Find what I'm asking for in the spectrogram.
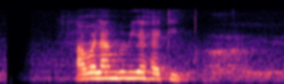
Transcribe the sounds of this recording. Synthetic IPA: aʋəlaŋɡuʋijəɦɛki

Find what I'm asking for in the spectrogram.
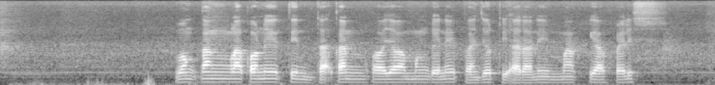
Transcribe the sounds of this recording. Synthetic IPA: wɔŋkaŋlakɔnit̪ind̪a̰ʔkankɔjɔməŋkeneb̥ä̤ɲd͡ʒʊrd̪̥i̤ʔa̰ɾanimakiafelɪs

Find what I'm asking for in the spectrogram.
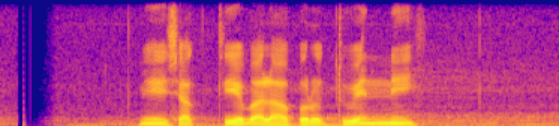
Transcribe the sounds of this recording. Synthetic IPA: meːɕak̚t̪ijəbalaːpəɾut̪ːuʋenːi

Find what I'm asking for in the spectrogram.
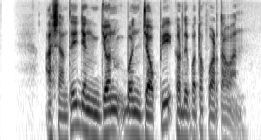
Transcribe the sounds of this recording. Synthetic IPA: ʔaʃant̪id͡ʒɨŋd͡ʒɔnbɔnd͡ʒɔpikɨrdipɔt̪ɔkwart̪awa̰n

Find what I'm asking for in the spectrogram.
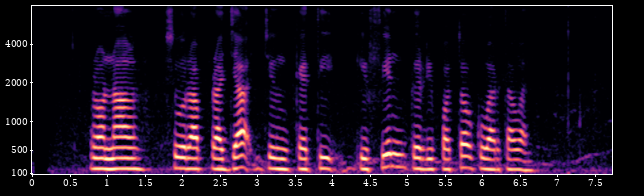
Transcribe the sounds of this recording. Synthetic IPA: rɔnal | suɾap̚rad͡ʒaʔd͡ʒɨŋkɛt̪iɡifinkɨrdipɔt̪ɔkuwart̪awan

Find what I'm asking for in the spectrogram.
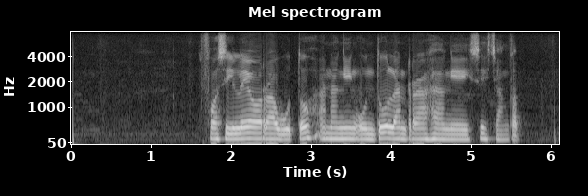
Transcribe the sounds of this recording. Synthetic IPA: fɔsileoɾawut̪ʊha̰naŋɪŋunt̪ulanraɦaŋesɪhʒ̥aŋkəp̚

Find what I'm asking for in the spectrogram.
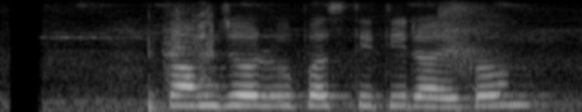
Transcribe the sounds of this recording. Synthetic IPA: kʌmd͡zorupʌst̪ʰit̪iɾʌɦeko

